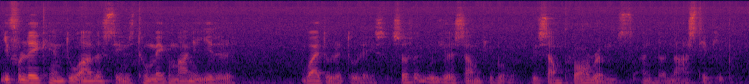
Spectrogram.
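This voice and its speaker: Speaking fast-ish with a Chinese accent, a man uses lively intonation, vocal fry, a fairly low pitch and a dark, mellow tone. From southern China. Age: 40s. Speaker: freelance writer and translator. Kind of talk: personal testimony. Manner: halting, many fillers and repetitions.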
